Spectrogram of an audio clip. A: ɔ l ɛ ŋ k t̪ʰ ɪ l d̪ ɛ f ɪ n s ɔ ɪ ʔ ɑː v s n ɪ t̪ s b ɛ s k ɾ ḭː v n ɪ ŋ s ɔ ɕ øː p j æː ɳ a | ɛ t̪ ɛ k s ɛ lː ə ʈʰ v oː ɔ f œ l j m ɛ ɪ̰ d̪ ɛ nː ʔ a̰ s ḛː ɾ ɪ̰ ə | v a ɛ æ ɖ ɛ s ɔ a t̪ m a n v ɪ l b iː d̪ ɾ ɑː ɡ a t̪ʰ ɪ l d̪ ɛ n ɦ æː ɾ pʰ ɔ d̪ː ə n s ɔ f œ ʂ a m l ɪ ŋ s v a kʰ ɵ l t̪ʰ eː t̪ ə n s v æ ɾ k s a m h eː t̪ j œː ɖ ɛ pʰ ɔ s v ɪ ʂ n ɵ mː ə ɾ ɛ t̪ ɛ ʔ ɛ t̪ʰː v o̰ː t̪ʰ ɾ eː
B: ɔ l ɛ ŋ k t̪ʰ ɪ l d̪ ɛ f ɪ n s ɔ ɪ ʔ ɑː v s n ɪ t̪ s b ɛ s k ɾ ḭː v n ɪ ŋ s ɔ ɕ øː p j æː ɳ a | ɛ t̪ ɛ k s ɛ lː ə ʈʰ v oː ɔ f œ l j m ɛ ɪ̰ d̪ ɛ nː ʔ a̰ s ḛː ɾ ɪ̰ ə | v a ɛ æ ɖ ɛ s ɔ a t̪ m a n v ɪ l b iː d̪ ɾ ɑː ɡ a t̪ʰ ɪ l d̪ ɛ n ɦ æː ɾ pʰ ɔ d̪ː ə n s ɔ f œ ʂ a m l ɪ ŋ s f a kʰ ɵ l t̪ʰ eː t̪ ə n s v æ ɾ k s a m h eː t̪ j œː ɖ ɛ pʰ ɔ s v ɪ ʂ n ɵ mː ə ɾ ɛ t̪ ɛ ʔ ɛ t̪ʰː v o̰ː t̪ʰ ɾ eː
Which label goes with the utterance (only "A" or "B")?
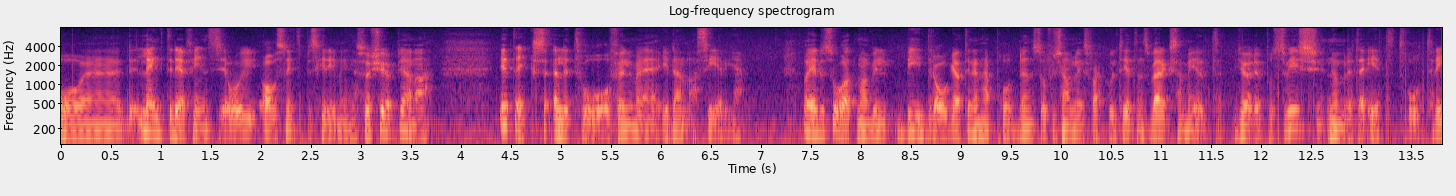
B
